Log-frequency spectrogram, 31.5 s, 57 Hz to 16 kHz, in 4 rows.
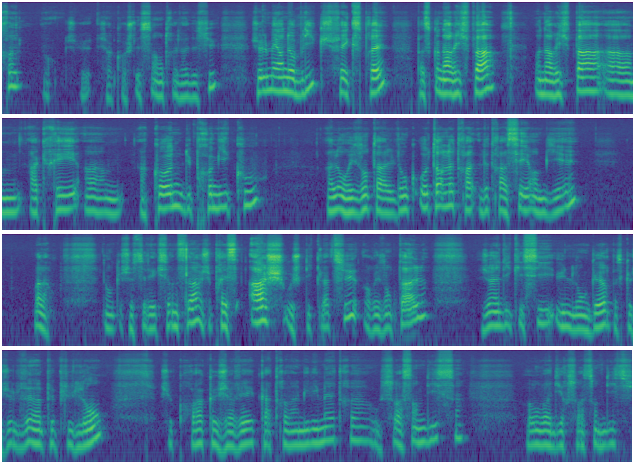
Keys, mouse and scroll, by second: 1.3 click, 3.4 click, 4.7 right click, 7.1 click, 7.8 click, 9.0 click, 11.3 click, 13.4 click, 15.9 click, 16.5 right click, 17.5 click, 19.8 h, 22.0 click, 25.1 click, 30.7 KP_7, 31.0 KP_0, 31.3 KP_Enter.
